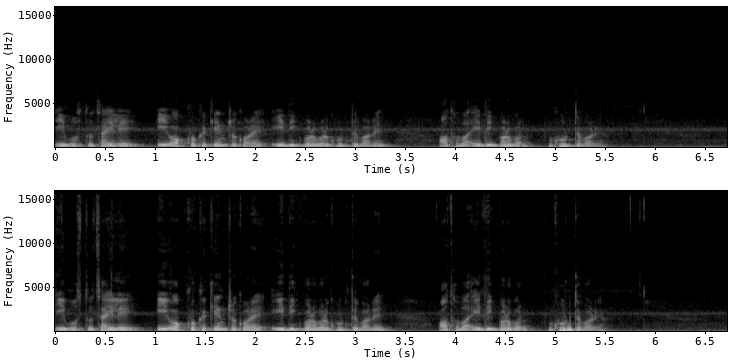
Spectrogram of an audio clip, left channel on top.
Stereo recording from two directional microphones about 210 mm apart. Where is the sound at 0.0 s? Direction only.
55° right (ahead or behind).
